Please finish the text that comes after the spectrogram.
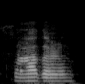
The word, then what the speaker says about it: southern: Uh south and as if we add ern southern we lose the o. So south southern everybody I want you to remember that.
